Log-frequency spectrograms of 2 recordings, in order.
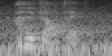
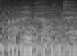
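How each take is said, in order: First: Said in the usual way. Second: Breathy whisper, much softer; whispered to himself. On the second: Retold or imitated. Preacher deciding on the dog, whispering to himself. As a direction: whisper it as a private decision.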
